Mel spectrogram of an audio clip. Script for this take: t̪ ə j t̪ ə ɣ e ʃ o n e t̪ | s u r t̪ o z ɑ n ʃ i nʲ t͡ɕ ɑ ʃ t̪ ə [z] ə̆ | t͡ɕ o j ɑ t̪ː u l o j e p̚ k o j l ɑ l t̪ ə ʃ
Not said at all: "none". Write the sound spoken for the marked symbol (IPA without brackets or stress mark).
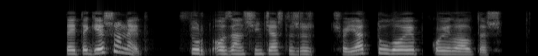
ʒ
